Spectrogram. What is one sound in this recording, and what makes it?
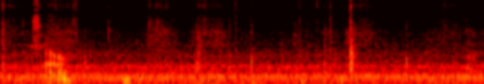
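Paper pages turn with a soft rustle and flap.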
